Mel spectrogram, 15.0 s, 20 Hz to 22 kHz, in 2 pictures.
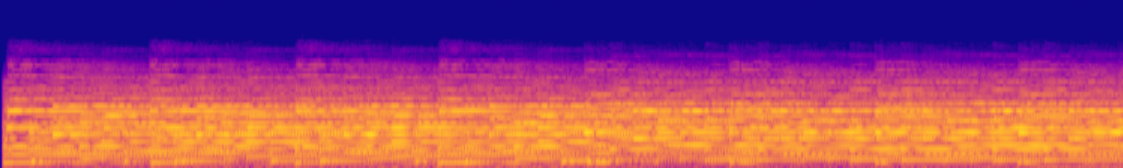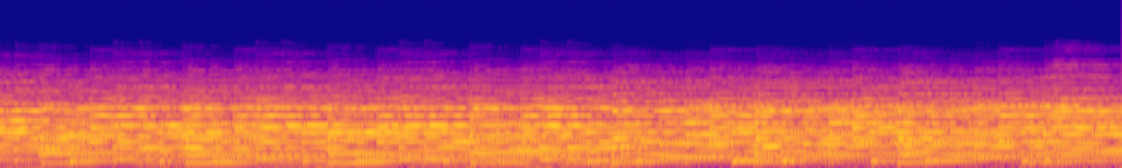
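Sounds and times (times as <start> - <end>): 
virtual 12 string guitar: 0.0 - 14.9.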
